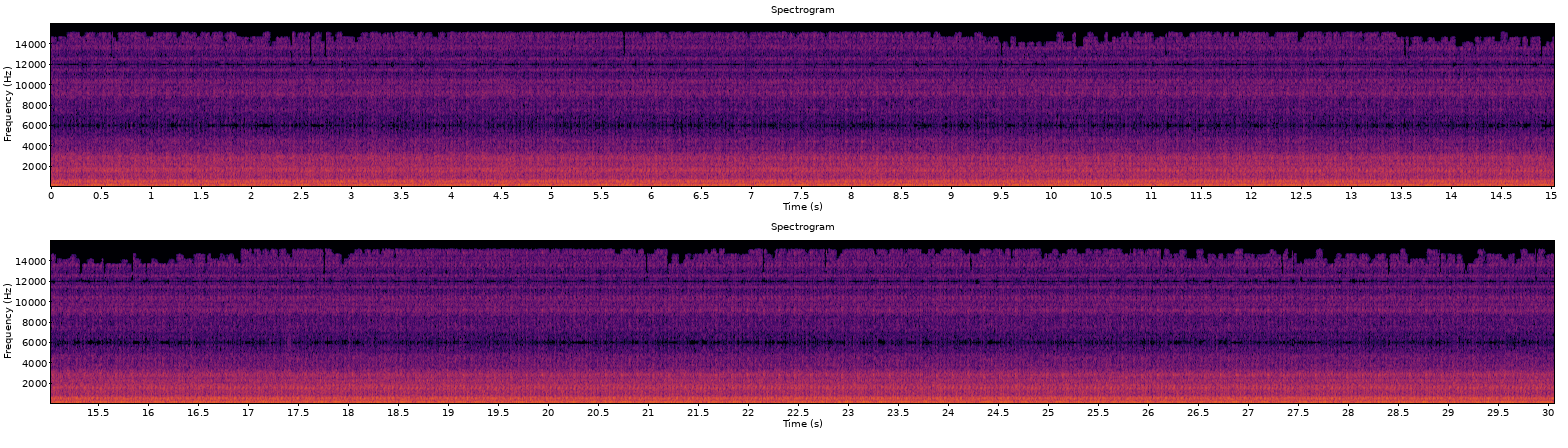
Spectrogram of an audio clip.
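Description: Snow-plough vehicle's engine idling steadily, heard from inside its cab.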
